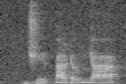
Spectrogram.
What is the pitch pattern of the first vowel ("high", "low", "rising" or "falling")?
rising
